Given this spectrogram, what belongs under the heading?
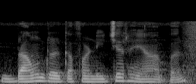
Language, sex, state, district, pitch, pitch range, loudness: Hindi, male, Uttar Pradesh, Jalaun, 130 Hz, 125-135 Hz, -27 LUFS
